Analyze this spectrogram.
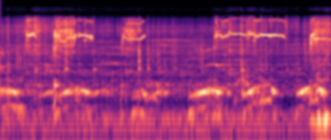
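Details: Baby pigeon calling while a grown pigeon feeds it: a run of low, wavering, arched notes repeated roughly every second, overlaid with shrill sustained whistles in two bursts and some rustling underneath.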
